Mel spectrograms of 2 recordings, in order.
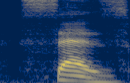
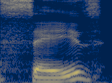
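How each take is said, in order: First: The vowel sounds like a short 'eh'. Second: The vowel sounds like the 'ay' in say. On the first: The speaker calls it right. "c'est says, comme S-E avec un accent grave, Z" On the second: The speaker calls it wrong. "C'est pas says, comme j'entends souvent avec les francophones"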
